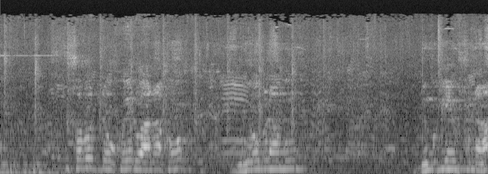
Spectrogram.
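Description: A man speaks calmly over a loudspeaker outdoors.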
